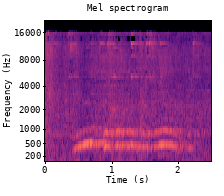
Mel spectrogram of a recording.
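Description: An old dog, being played with, whimpers in a long, wavering high-pitched whine that rises and falls, with a few short yips mixed in, moderately loud.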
